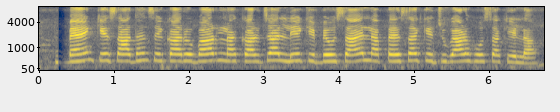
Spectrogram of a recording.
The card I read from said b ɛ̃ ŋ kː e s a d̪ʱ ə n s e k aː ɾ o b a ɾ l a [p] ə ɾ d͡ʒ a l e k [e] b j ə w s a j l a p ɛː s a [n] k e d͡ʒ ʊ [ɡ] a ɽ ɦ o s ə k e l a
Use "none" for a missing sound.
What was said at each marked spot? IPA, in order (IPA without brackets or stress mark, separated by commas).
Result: k, e, none, ɡ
